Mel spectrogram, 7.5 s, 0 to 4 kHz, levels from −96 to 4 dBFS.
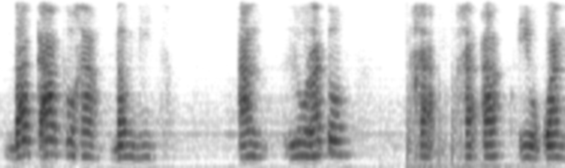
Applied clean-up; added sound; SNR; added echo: neural separator model SepFormer DNS4.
